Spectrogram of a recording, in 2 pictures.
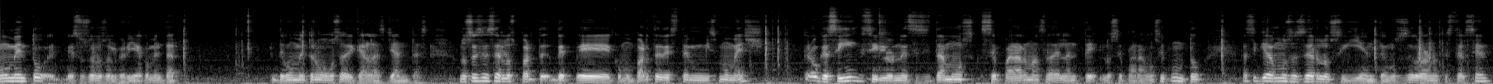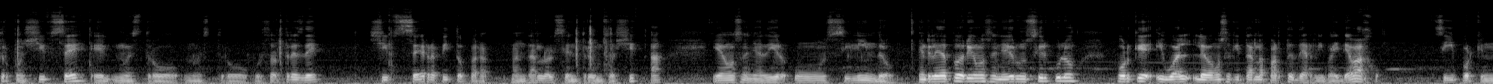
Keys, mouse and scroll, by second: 0.3-0.6 scroll down 1, 0.7 middle click, 1.7 scroll down 1, 2.0 shift+middle click, 2.5 shift+scroll down 1, 3.1 Tab, 3.5-4.7 middle drag, 7.7 a, 12.9 shift+middle click, 12.9-13.3 shift+scroll down 3, 13.5-13.8 scroll up 2, 14.2 shift+c, 14.9 shift+scroll up 3, 15.3 shift+click, 17.4-17.8 scroll up 3, 17.9-18.9 shift+middle drag, 20.9 shift+a, 24.6 click, 25.8 scroll down 2.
